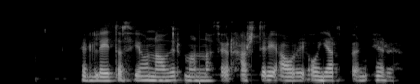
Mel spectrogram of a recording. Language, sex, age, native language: Icelandic, female, 30-39, Icelandic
